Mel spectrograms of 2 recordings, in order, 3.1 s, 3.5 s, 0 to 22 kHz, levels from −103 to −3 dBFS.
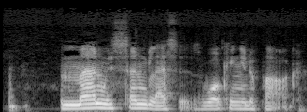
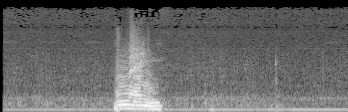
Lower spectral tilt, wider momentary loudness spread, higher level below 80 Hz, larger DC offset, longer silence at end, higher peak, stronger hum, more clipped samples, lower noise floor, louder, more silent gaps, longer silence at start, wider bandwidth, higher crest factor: first, -9.5 dB/octave vs -7 dB/octave; second, 15 LU vs 26 LU; second, -56 dBFS vs -38 dBFS; neither; about the same, 0.05 s vs 0.05 s; second, -4 dBFS vs 0 dBFS; neither; neither; first, -38 dBFS vs -34 dBFS; second, -20 LUFS vs -10 LUFS; neither; second, 0.1 s vs 0.45 s; second, 6.4 kHz vs 16.5 kHz; about the same, 16 dB vs 16 dB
